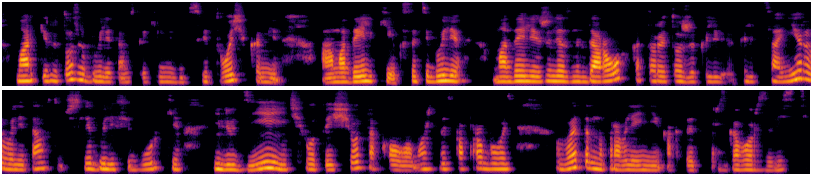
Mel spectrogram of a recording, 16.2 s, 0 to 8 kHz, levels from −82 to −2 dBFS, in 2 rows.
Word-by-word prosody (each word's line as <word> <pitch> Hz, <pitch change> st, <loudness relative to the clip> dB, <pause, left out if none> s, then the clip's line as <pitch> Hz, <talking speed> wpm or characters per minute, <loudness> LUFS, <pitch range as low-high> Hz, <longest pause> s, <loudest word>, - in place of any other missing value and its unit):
марки 195 Hz, +1 st, +6 dB
же 195 Hz, -, -2 dB
тоже 230 Hz, +4 st, +1 dB
были 175 Hz, -3 st, -3 dB
там 155 Hz, -1 st, -9 dB
с -, -, -24 dB
какими-нибудь 160 Hz, -1 st, -11 dB
цветочками, 170 Hz, -2 st, -3 dB, 0.4 s
а 145 Hz, +1 st, +2 dB
модельки, 175 Hz, 0 st, +3 dB
кстати, 180 Hz, +6 st, -5 dB
были 190 Hz, +1 st, +4 dB, 0.2 s
модели 180 Hz, +1 st, +4 dB
железных 175 Hz, -2 st, +1 dB
дорог, 190 Hz, +10 st, +6 dB
которые 185 Hz, -5 st, -3 dB
тоже 175 Hz, -2 st, -3 dB
коле 175 Hz, +5 st, -9 dB
коллекционировали. 180 Hz, +3 st, 0 dB
Там 200 Hz, +5 st, -2 dB
в 225 Hz, -, -25 dB
том 295 Hz, -, -20 dB
числе 200 Hz, -7 st, -4 dB
были 190 Hz, 0 st, +1 dB
фигурки 185 Hz, +2 st, -6 dB, 0.3 s
и 195 Hz, -, +4 dB
людей, 175 Hz, +4 st, +3 dB
и 175 Hz, -, -6 dB
чего-то 180 Hz, -3 st, -5 dB
еще 210 Hz, +7 st, -2 dB
такого. 170 Hz, -7 st, -2 dB
Может 190 Hz, +4 st, -4 dB
быть 195 Hz, 0 st, -7 dB
попробовать 195 Hz, -1 st, -1 dB, 0.4 s
в 180 Hz, -, -5 dB
этом 235 Hz, -1 st, +3 dB
направлении 165 Hz, -3 st, -2 dB
как-то 160 Hz, -, -9 dB
этот 155 Hz, 0 st, -13 dB
разговор 170 Hz, 0 st, -2 dB
завести? 155 Hz, +2 st, -14 dB
180 Hz, 150 wpm, -23 LUFS, 170-195 Hz, 0.4 s, марки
